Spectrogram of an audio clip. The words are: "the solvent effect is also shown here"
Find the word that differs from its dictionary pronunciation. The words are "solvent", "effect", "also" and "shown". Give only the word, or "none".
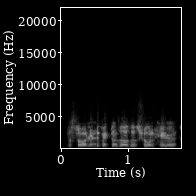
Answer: solvent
